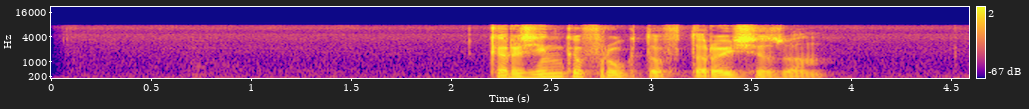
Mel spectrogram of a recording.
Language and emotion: Russian, neutral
